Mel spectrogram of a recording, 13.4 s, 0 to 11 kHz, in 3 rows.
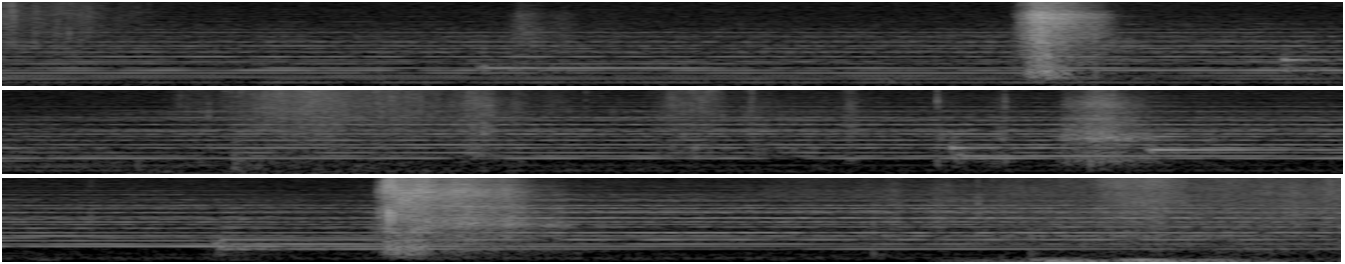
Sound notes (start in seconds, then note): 3.3 Laura sniffling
